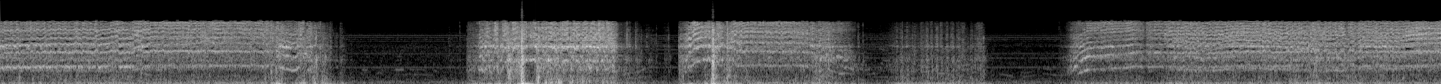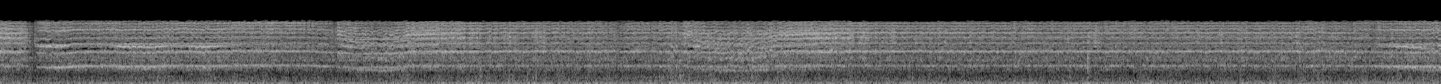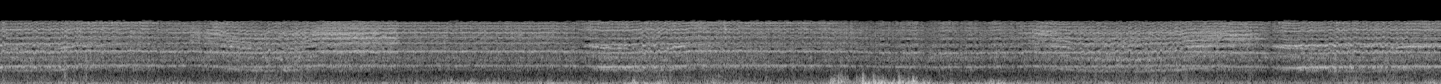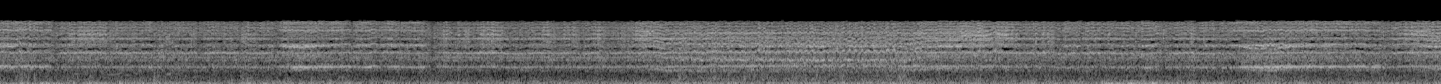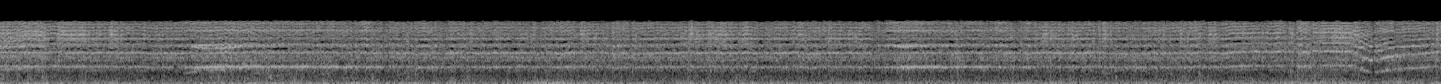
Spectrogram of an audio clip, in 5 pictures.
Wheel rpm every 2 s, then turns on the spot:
210, 140, 140, 170, 50, 130, 210, 220, 220, 230, 220, 230, 240, 230, 210, 220, 230, 220, 230, 210, 200, 210, 220, 220, 210, 190, 210, 210, 210, 210, 210, 220, 220, 220, 220, 220.
8-10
